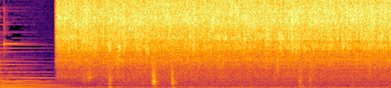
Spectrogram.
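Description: Background music cuts off under a second in, giving way to chicken tikka skewers sizzling in a lightly oiled frying pan: a steady hiss with a few small pops.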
